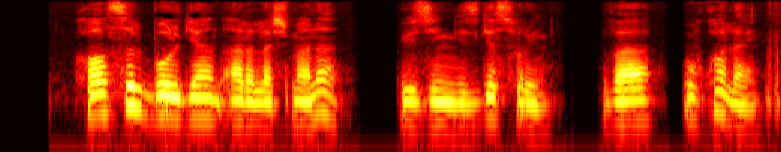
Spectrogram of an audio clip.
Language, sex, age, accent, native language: Uzbek, male, 18-24, Farg'ona, Uzbek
